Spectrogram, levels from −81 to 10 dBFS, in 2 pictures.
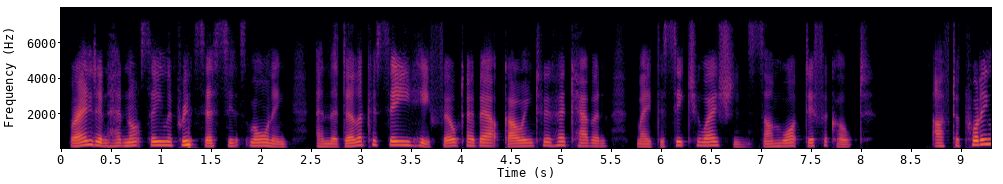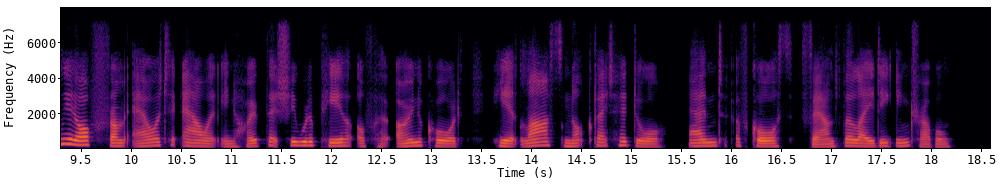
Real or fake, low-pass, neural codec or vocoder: fake; 7.2 kHz; codec, 16 kHz, 1 kbps, FunCodec, trained on LibriTTS, 50 frames a second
